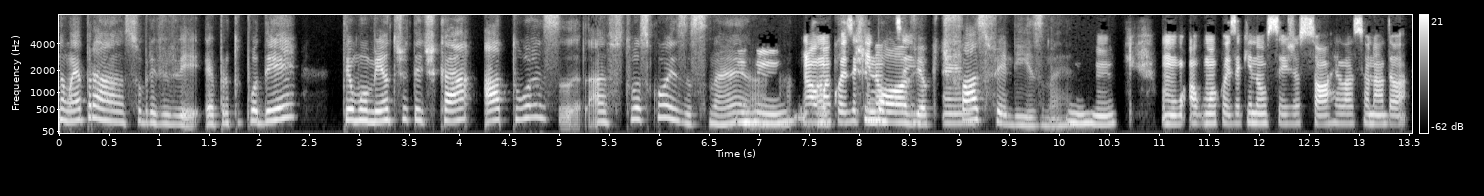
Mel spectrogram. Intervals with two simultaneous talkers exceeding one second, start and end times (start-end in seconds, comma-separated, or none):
6.8-8.9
